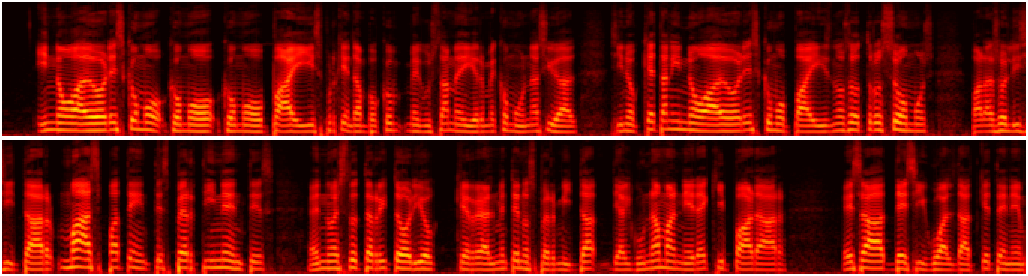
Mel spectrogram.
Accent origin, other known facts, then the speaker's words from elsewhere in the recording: Manizales, Caldas, Colombia; now in Medellín, Colombia; Soy de Manizales. Vine aquí a Medellín hace 7 años trabajando en Tecnova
